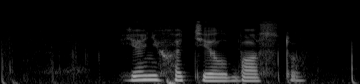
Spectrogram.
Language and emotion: Russian, sad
